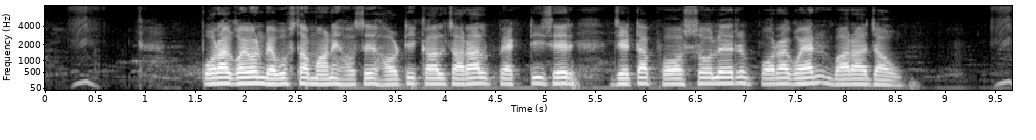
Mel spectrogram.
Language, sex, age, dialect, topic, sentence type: Bengali, male, 18-24, Rajbangshi, agriculture, statement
